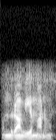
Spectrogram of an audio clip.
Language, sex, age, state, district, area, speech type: Sindhi, male, 60+, Delhi, South Delhi, urban, conversation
